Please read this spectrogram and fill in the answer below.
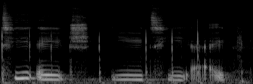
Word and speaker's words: theta: So this symbol theta and that is pronounced t h e t a theta.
